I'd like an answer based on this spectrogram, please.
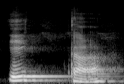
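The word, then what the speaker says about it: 읽다: কি অফ দা তাহলে এটার উচ্চারণ কি হবে ইক্তা ইক্তা এটা কিন্তু ইক হবে না এটার রুলস আছে এর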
